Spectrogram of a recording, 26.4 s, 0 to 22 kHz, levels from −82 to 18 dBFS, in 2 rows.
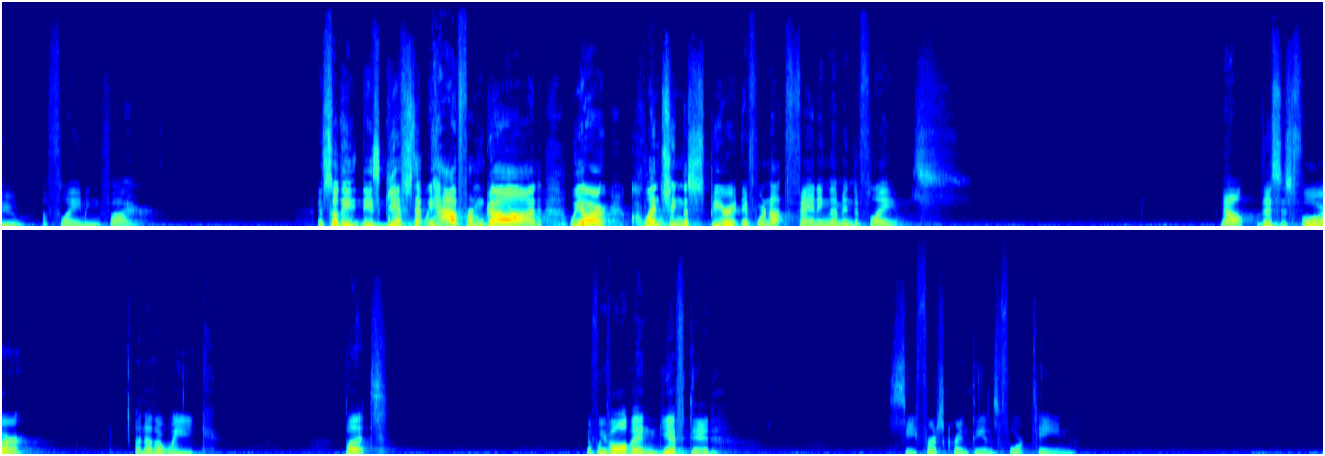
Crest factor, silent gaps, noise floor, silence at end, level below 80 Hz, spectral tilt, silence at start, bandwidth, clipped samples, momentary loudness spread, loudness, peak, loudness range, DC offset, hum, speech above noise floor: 24 dB; none; -64 dBFS; 2.5 s; -56 dBFS; -4.5 dB/octave; 0 s; 19.5 kHz; under 0.1%; 23 LU; -25 LUFS; -4 dBFS; 21 LU; under 0.1%; none; 38 dB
